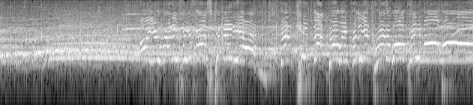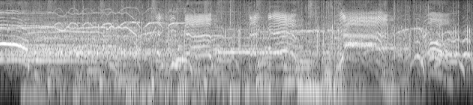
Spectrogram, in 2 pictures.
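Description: A live audience at a comedy show at the Lowry in Salford cheers loudly. High, excited whoops and shrieks mix with clapping and shouting and stay loud throughout.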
